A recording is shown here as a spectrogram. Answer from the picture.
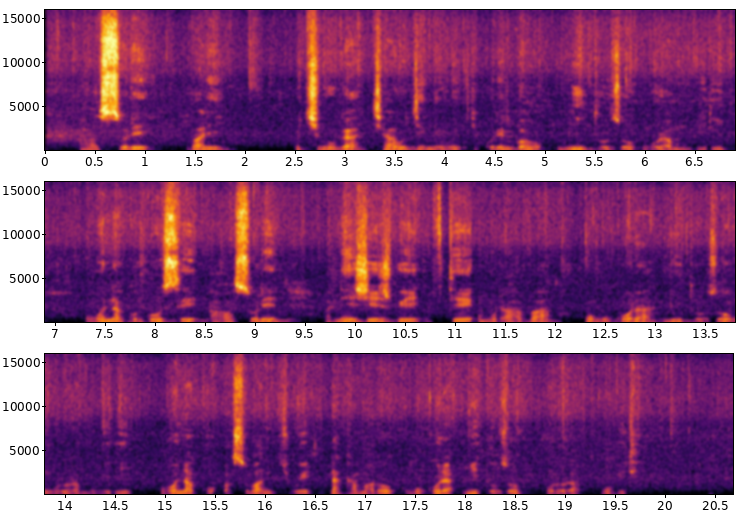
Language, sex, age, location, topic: Kinyarwanda, male, 18-24, Kigali, health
